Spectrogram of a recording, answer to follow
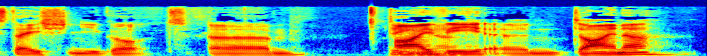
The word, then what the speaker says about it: Dinah: But I mean, you've got on the space station, you've got Ivy and Dinah. Dinah or Dina? I can't remember. I've always pronounced it as Dinah, but D-I-N-A-H, isn't it?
